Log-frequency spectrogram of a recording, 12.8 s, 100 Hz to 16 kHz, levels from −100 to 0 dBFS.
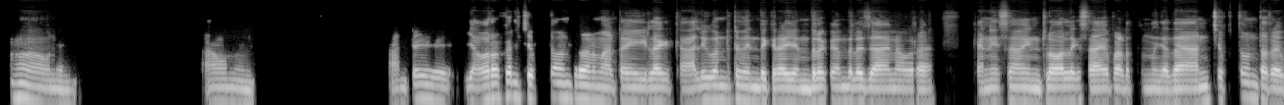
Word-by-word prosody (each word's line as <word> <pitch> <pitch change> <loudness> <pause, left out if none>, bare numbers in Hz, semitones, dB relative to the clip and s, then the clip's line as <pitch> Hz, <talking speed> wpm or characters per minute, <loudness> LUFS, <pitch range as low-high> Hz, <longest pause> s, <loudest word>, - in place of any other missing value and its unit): ఆ! 145 - -2 0.2
అవునండి. 110 -3 -5 1.3
అవునండి. 115 -3 -4 1.4
అంటే, 115 +4 -5 0.6
ఎవరో 130 +4 +4
ఒకళ్ళు 150 +1 -1
చెప్తూ 140 +2 -1
ఉంటారనమాట. 130 -5 +1 0.3
ఇలాగ 120 0 +3
ఖాళీగుండటం 125 +3 0
ఎందుకురా 115 -1 +2
ఎందులోకందులో 120 +1 +2
జాయిన్ 110 0 +2
అవ్వరా. 110 0 0 0.5
కనీసం 115 +3 -2
ఇంట్లో 115 +1 +1
వాళ్ళకి 120 0 +2
సహాయపడుతుంది 110 -1 0
గదా, 110 +1 +3
అని 120 +2 -1
చెప్తూ 130 - -7
ఉంటారు 120 -4 +1
115 Hz, 105 wpm, -22 LUFS, 110-125 Hz, 1.4 s, ఎవరో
